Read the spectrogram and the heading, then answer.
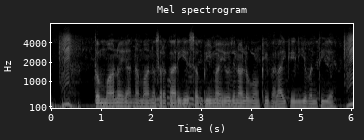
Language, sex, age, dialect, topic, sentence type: Hindi, male, 31-35, Kanauji Braj Bhasha, banking, statement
